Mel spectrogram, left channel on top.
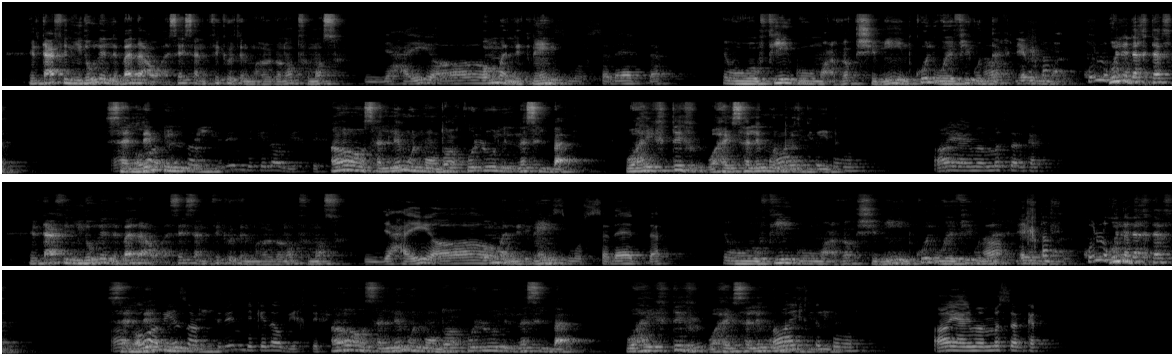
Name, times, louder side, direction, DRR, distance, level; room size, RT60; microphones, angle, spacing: voice 1, 0.3-3.4 4.8-5.6 7.2-10.6 11.1-11.7 12.7-13.9 15.0-17.5 17.9-20.0, left 3 dB, 75° left, 0.6 m, -34 dB
voice 2, 3.6-6.6 9.8-11.3 12.8-15.0 18.5-18.7 19.4-20.3 21.0-22.0, right 4 dB, 55° right, 0.5 m, -39 dB
7.4 x 2.5 x 2.7 m
head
